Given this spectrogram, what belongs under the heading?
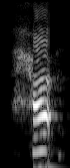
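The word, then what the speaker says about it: ح: According to phonetic charts, ha is pronounced in a deeper part of the throat than kha.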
